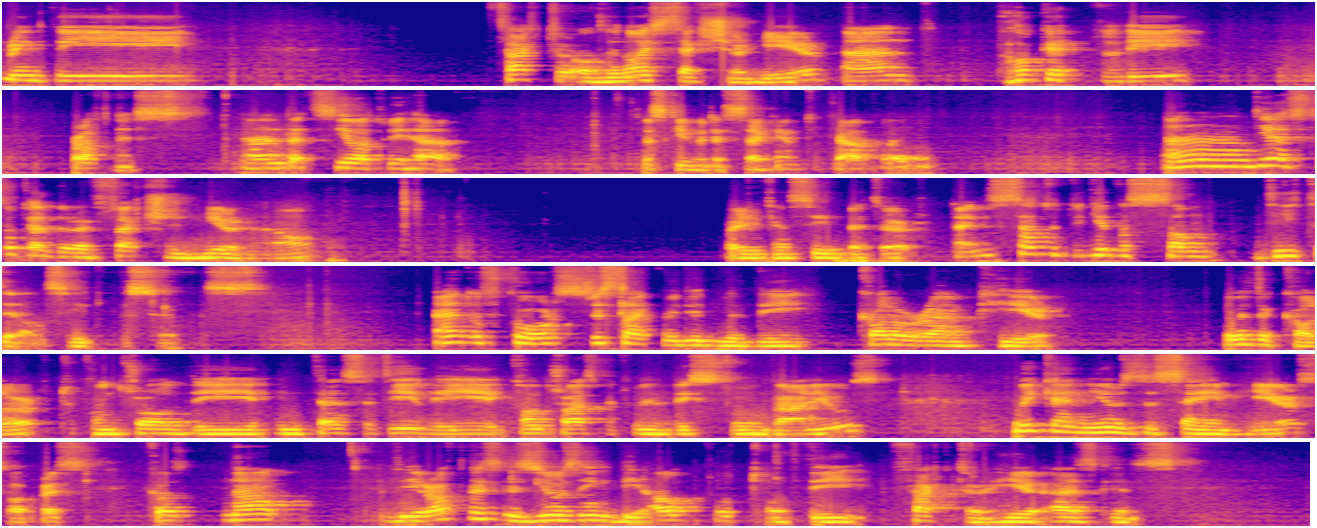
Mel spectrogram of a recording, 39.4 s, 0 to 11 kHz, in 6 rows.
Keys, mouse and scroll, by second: 0.5-6.6 drag, 11.0 middle click, 12.8 middle click, 15.9 shift+middle click, 19.2 shift+middle click, 20.6 shift+middle click, 21.6 middle click, 23.0 click, 24.1 middle click, 24.8 click, 26.2 click, 30.7 middle click, 37.0 ctrl+shift+click.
